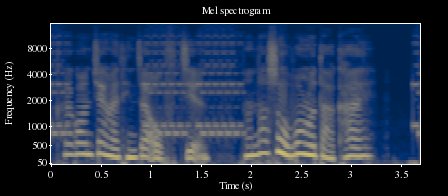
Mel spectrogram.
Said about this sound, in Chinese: 电话声又响起，被吵醒的我头昏昏沉沉的。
